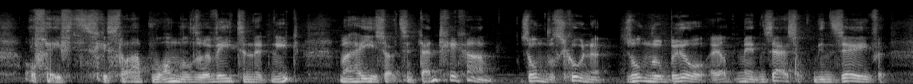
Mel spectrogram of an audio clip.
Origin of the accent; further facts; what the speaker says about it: Leeuwarden, Friesland, Netherlands; born there; journalist. Ik ben geboren in Leeuwarden in 1931.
